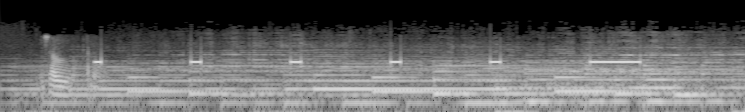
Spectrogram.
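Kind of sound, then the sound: signal or alarm, radio time signal pips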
